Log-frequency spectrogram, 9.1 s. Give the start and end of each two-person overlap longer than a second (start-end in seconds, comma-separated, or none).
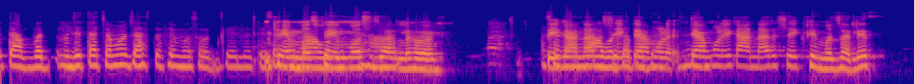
5.5-7.2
